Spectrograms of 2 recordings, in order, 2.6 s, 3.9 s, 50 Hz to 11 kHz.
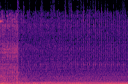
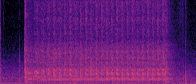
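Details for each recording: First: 1988 Daihatsu Hijet mini truck, long-stored, hot restart with no pedal pumping: short crank catches almost instantly and settles into a steady, even idle, a clean normal hot start. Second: 1988 Daihatsu Hijet mini truck, sat for years, new plugs, wires and cap, carburetor rebuilt: catches and runs roughly about three seconds then dies into weak coughs; carburetor flooding, kit O-ring possibly wrong size.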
